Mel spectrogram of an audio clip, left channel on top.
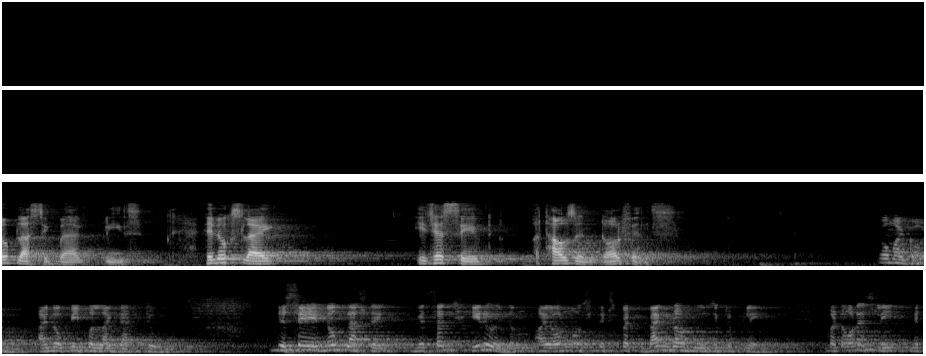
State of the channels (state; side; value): silent; left; 57 dB below the other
